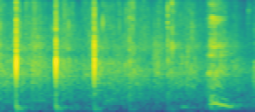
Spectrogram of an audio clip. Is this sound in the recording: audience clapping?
yes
